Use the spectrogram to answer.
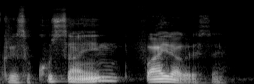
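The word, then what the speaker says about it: φ: 이거 읽을 때는 파이라고 읽어요. 파이. 그리스 사람은 피라 그러고. 아니 그리스어인데 왜 그리스 사람이 하는 발음을 안 따라하냐? 그러게. 근데 대부분의 사람들이 다 파이로 잘못 발음하고 있어서 그냥 그게 굳어졌어요. 그래서 국제적인 만남에서는 그리스 사람들도 억지로 틀린 줄 알지만 파이라고 발음을 할 것도 같은데 내가 본 그리스 사람은 피라 그러더라고.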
